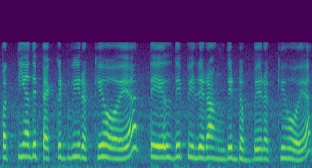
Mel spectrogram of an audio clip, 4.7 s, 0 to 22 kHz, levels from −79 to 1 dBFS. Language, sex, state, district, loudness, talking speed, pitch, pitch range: Punjabi, female, Punjab, Pathankot, -14 LUFS, 205 wpm, 255 Hz, 235-275 Hz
